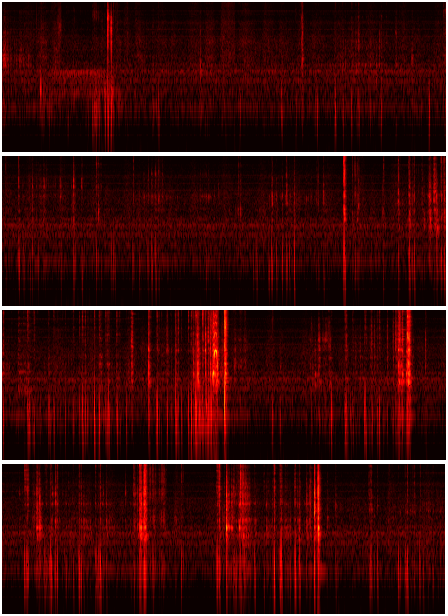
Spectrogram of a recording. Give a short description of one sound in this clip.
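Small metal parts click and tap against a metal panel.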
